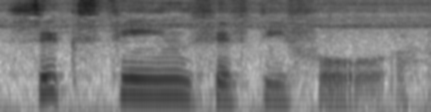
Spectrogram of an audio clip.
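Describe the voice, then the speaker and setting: A woman voicing a centuries-old female vampire who speaks slowly and softly, with breathy little laughs, in an ASMR roleplay. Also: lowish voice, wildly swooping pitch, a little hiss or hum, full character voice, low-quality recording. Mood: teasing, languid. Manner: slow, soft-spoken, with breathy little laughs.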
